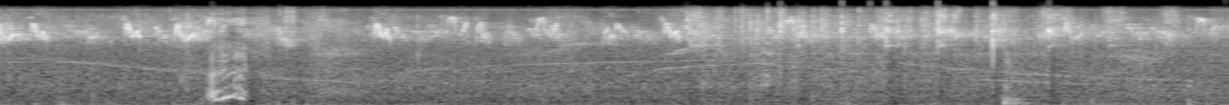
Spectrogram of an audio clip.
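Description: Many small birds chirping steadily, with a brief louder sound about a second and a half in.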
